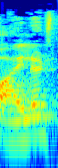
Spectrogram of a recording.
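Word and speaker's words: island: there, these small आइसलैंड कुछ लोग पढ़ते हैं इसको आइलैंड्स पढ़ते हैं, वैसे करेक्ट प्रोनाउंसिएशन यही है, लेकिन अपन हिंदी भाषी वाले बच्चे क्या आइलैंड पढ़ने के बजाय आइसलैंड पढ़ लेते हैं, तो जैसे मर्जी है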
